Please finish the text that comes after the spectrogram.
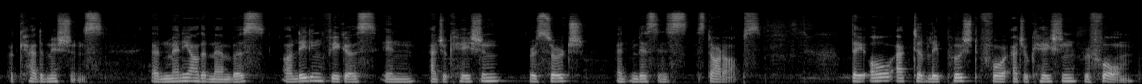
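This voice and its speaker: A man interpreting official statements live at a press conference, in measured, formal phrases with halting breaks. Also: mid-range voice.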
